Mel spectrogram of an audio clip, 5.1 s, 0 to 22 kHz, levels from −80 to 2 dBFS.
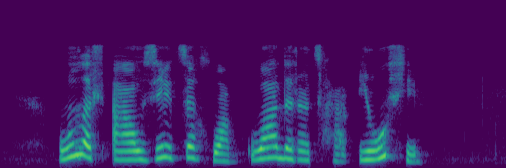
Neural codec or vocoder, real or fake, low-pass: codec, 44.1 kHz, 3.4 kbps, Pupu-Codec; fake; 7.2 kHz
